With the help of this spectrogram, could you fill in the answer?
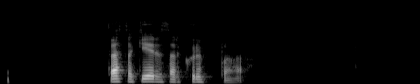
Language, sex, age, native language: Icelandic, male, 30-39, Icelandic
